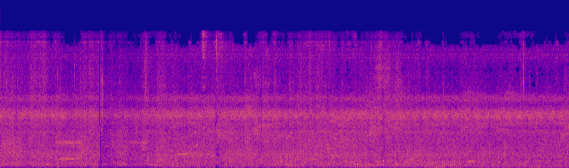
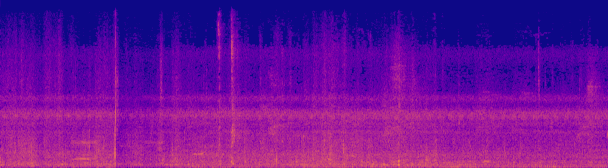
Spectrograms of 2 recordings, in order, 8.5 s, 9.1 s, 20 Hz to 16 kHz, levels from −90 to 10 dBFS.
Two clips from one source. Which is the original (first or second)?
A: second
